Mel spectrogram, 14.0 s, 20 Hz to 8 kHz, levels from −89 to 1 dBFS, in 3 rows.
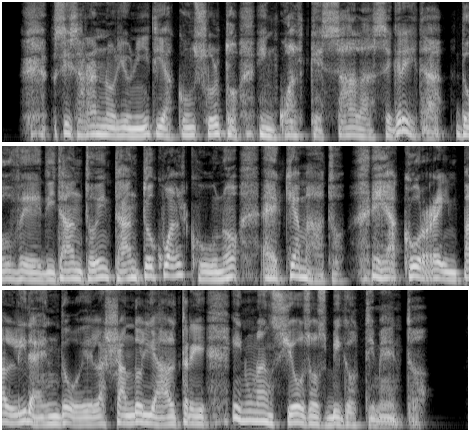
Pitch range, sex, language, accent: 115-155 Hz, male, Italian, native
